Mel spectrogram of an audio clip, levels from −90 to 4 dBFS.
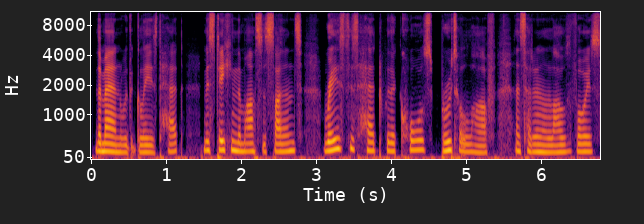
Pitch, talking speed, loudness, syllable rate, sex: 180 Hz, 210 wpm, -19 LUFS, 5.9 syllables/s, female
